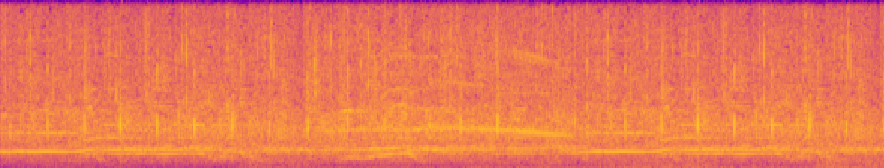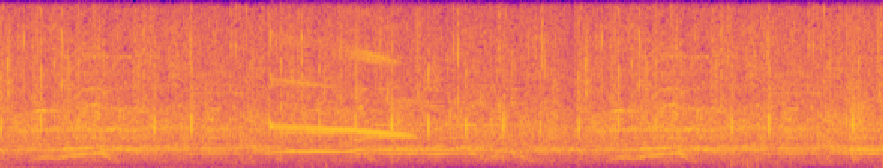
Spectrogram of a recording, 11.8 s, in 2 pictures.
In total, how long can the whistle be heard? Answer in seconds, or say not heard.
2 s.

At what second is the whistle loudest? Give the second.
8 s.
